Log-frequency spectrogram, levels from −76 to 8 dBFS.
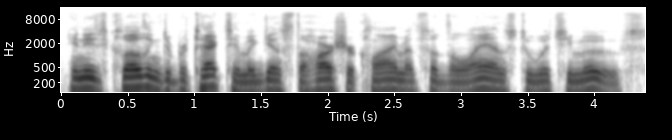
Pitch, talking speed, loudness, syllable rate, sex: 115 Hz, 235 wpm, -18 LUFS, 5.6 syllables/s, male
